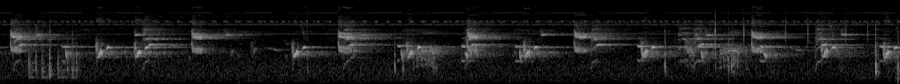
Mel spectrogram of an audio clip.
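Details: Greater racket-tailed drongo on Pulau Weh, Indonesia, sings a varied run of loud metallic whistles, chirps and abrupt notes, roughly two phrases a second, over soft background hiss.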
